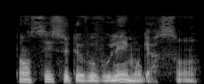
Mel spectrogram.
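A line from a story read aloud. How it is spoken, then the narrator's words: Murmured. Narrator (French): lui murmura-t-il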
